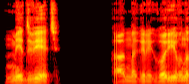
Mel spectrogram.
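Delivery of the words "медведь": high, alarmed exclamation; calling out. A narrator's reading. Grisha spotting a bear outside, calling out. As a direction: sound the alarm in one word. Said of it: "выкрикнул Гриша".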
